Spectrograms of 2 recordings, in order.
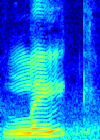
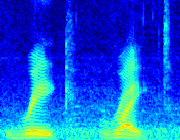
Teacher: for an R, we actually round our lips up too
